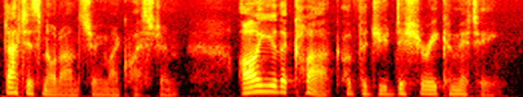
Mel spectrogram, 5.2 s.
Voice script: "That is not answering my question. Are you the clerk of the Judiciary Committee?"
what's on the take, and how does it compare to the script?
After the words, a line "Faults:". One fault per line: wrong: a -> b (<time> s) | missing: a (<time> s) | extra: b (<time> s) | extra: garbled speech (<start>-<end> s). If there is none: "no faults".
"That is not answering my question. Are you the clerk of the Judiciary Committee?"
Faults:
no faults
